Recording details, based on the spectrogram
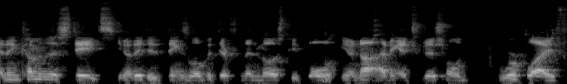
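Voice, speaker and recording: With an American accent, a man delivers his words at a very fast pace in a fairly low pitch and a monotone, flat intonation. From Southern California. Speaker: real estate investor and entrepreneur. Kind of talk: podcast interview.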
